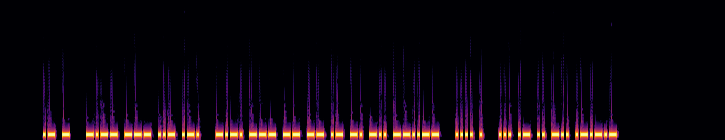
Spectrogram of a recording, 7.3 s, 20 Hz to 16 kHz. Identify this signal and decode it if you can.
Morse code, heard as a keyed tone, about 50 wpm, 700 Hz. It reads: AT YOUR COMMAND, HE SAID.
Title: Sentences from Top 1600 Words 50wpm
